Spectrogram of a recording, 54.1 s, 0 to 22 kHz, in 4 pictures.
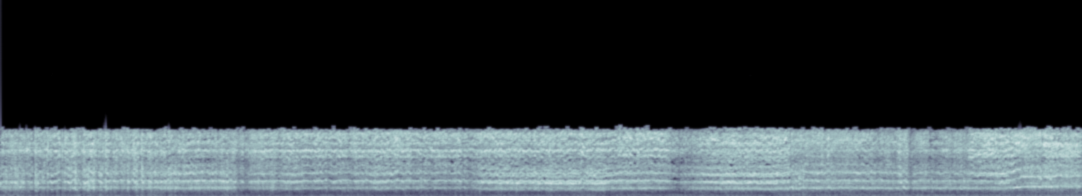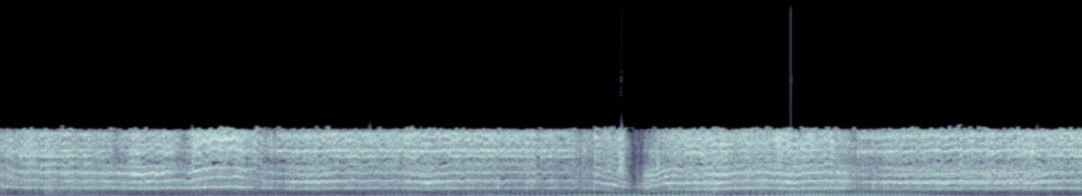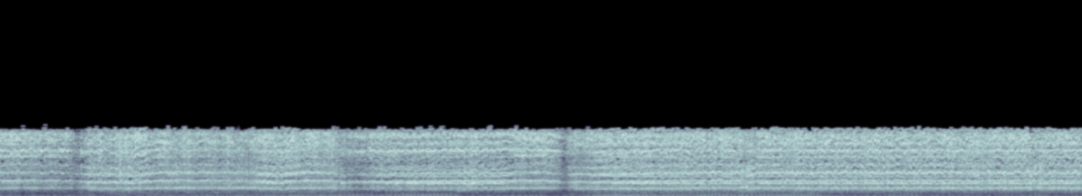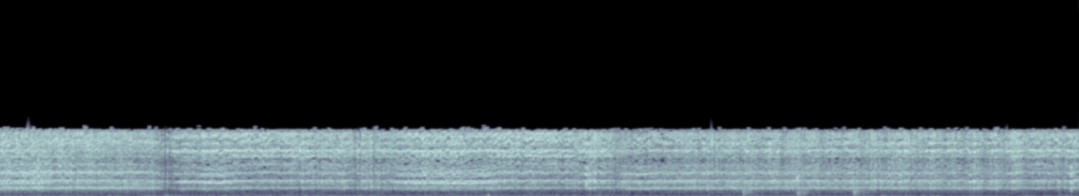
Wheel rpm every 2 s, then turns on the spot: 220, 230, 230, 220, 220, 230, 250, 240, 240, 230, 150, 190, 220, 220, 220, 230, 210, 210, 220, 210, 220, 230, 230, 220, 230, 230, 230.
none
